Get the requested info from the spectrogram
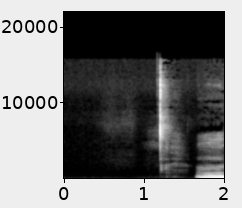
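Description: Near silence, then a single short click a little past halfway through, followed near the end by a woman beginning to speak.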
